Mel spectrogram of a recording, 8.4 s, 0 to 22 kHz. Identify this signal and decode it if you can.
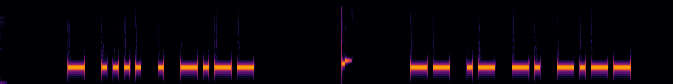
Morse code, heard as a keyed tone, about 17 wpm, 700 Hz. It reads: THEY MANY
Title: Sentences from Top 100 Words - New Word Drill - 17wpm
